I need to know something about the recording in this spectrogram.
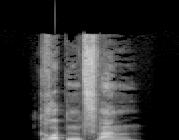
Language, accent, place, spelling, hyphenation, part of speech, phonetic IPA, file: German, Germany, Berlin, Gruppenzwang, Grup‧pen‧zwang, noun, [ˈɡʁʊpənˌt͡svaŋ], De-Gruppenzwang.ogg
- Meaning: peer pressure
